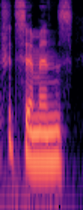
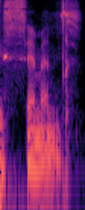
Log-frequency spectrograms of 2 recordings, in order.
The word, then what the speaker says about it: Fitzsimmons: into a hotel and i say greg fitzsimmons 90 percent of the time if it's african-american they say simmons that's interesting black women's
